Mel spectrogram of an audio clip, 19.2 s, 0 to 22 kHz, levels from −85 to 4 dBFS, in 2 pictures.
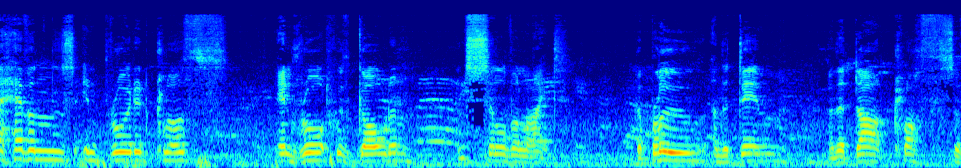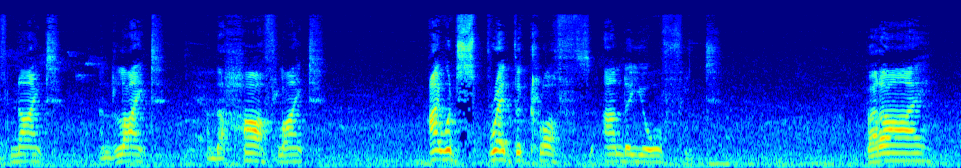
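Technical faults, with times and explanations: No technical faults can be heard.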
